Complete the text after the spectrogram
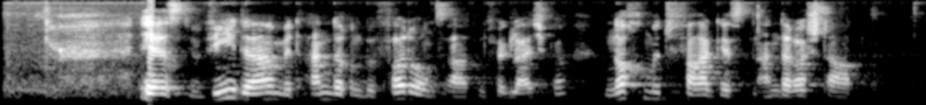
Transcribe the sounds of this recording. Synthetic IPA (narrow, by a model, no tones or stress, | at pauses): ʔeːɐɪstv̥eːdɐmɪtʔandəʁənbəfœɐɾəʁ̞ʊŋsʔaːɐtn̩fɛɐɡlaɪçb̥aːɐ | nɔχmɪtfaːɐɡɛstn̩ʔandəʁɐʃtaːt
